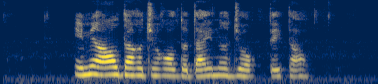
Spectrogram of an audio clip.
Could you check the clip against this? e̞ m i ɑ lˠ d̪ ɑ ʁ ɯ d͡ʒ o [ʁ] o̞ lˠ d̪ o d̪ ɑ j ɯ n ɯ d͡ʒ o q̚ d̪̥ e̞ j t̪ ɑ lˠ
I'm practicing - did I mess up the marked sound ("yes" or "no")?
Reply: no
